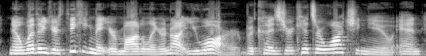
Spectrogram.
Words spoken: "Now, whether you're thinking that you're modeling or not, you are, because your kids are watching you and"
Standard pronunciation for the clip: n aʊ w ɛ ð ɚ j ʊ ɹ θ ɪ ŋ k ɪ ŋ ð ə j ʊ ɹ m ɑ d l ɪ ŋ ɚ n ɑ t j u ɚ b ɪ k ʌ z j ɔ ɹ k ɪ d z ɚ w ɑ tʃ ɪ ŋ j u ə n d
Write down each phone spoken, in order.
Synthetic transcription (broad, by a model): n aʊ w ɛ ð ɚ j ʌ ɹ θ ɪ ŋ k ɪ ŋ ð ə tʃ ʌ ɹ m ɑ d l ɪ ŋ ɚ n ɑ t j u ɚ b ɪ k ʌ z j ɔ ɹ k ɪ d z ɚ w ɑ tʃ ɪ ŋ j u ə n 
